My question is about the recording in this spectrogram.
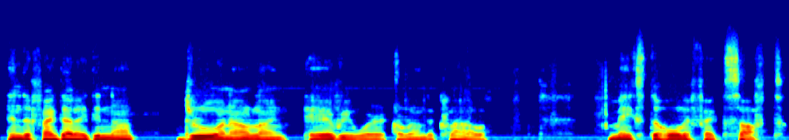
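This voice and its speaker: A man giving a step-by-step drawing lesson in a patient, soft-spoken way, often restarting his sentences. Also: on the low side, lo-fi sound. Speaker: art teacher.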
